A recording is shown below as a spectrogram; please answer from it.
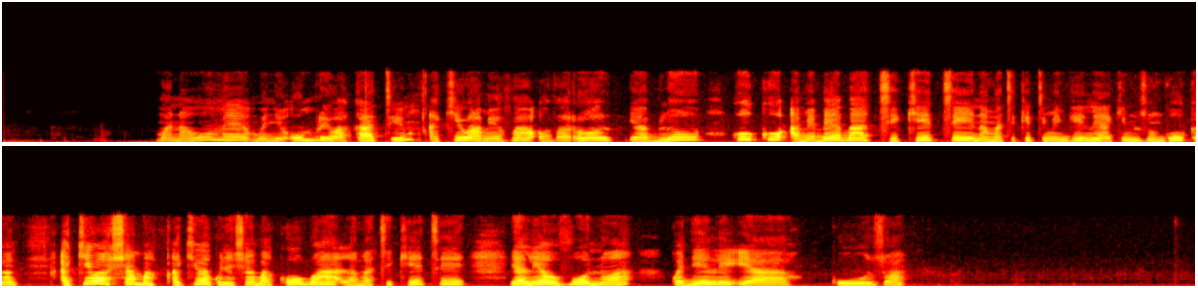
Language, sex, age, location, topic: Swahili, female, 18-24, Dar es Salaam, agriculture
